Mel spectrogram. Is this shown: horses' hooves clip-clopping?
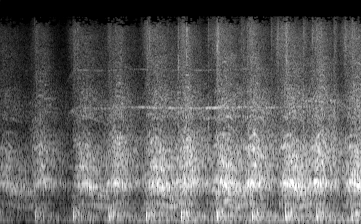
no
